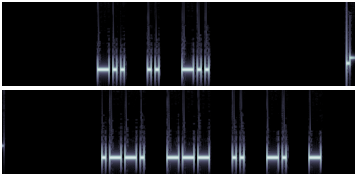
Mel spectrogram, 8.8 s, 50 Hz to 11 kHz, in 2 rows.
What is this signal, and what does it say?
Morse code, heard as a keyed tone, about 25 wpm, spaced as for 18 wpm, 700 Hz. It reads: DID POINT
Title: 2x Character Spacing - Top 200 Words - 25wpm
